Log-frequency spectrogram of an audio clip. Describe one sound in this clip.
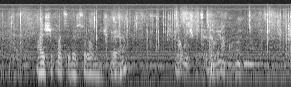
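A pen scratches on paper.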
